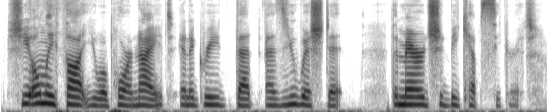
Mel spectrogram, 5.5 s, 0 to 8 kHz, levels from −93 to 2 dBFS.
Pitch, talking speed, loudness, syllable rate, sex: 195 Hz, 220 wpm, -18 LUFS, 5.4 syllables/s, female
